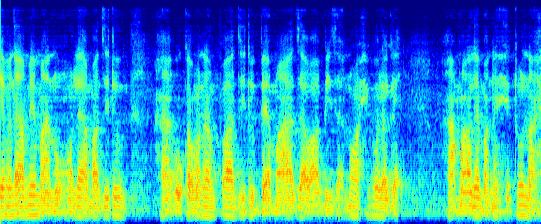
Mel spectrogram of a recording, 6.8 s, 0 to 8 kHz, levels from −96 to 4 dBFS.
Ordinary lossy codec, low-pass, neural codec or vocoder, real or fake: none; 7.2 kHz; vocoder, 22.05 kHz, 80 mel bands, HiFi-GAN; fake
